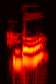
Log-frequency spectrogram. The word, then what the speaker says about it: beau: Okay, and finally, there are these group of letters AU or EAU. We simply pronounce it as O with rounded lips. O. O. Okay. So pronounce the first word. Bo.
